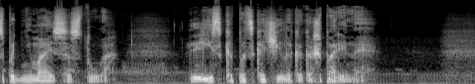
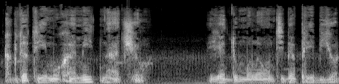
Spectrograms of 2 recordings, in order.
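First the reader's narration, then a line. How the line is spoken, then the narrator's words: Whispered. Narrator (Russian): шепнула Лиска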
